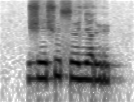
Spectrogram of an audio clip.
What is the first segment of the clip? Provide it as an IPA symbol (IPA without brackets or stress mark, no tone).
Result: ʒ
